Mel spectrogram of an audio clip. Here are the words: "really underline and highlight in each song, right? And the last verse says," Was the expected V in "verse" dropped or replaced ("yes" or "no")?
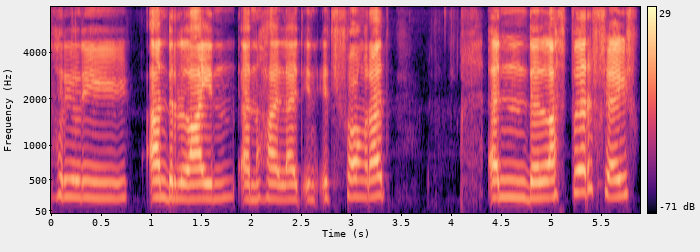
yes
